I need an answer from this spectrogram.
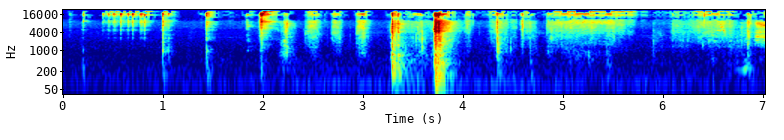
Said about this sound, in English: And I'm going to cut that.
